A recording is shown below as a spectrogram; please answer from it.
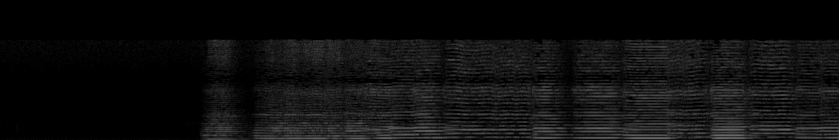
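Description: Solo violin played with the bow: near silence at first, then about one and a half seconds in a melody begins, one note at a time with frequent changes of pitch.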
